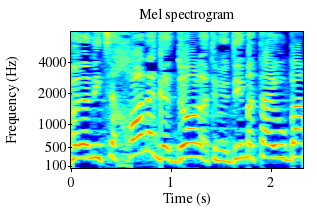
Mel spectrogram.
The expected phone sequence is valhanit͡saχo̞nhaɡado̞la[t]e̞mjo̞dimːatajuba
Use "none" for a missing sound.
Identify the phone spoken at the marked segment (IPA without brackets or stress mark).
t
